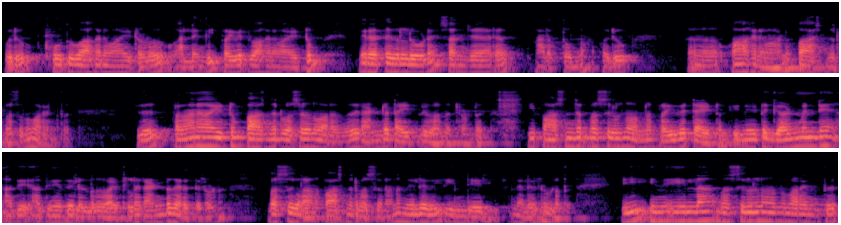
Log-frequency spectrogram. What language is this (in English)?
Malayalam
